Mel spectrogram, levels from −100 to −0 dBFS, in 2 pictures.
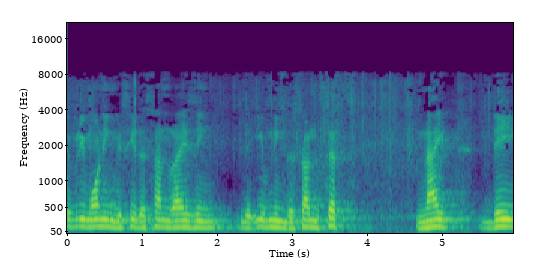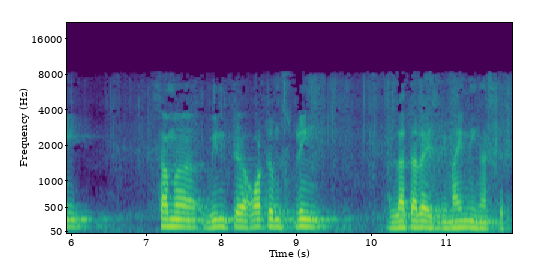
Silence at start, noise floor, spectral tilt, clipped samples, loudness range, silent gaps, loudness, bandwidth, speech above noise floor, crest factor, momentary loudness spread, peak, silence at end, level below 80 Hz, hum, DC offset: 0 s; -51 dBFS; -9 dB/octave; under 0.1%; 2 LU; none; -19 LUFS; 8.2 kHz; 32 dB; 18 dB; 15 LU; -2 dBFS; 0 s; -50 dBFS; none; under 0.1%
